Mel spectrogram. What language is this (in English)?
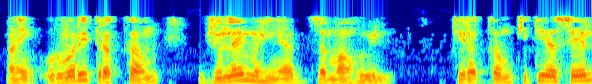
Marathi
